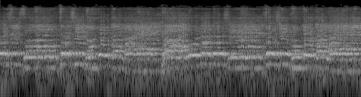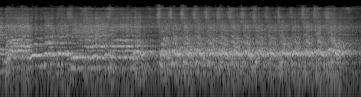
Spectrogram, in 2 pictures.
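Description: A group of voices singing a folk melody together over a steady beat, closing on one long held chord for the last three or four seconds.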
